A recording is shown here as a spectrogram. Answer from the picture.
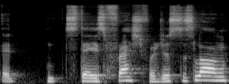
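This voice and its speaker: Speaking with a German accent, a man uses a high pitch. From Germany, Munich. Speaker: listener sending audio question. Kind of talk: recorded voice message. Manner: animated.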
